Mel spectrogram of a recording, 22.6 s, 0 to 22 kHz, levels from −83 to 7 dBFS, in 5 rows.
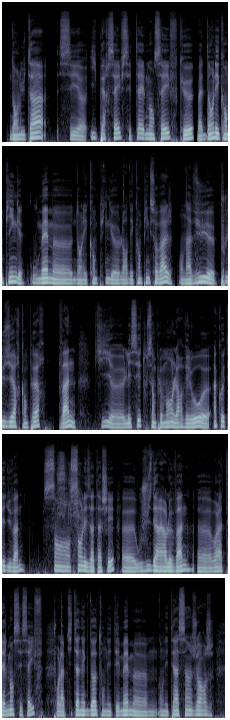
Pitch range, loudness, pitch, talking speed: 100-120 Hz, -25 LUFS, 110 Hz, 190 wpm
